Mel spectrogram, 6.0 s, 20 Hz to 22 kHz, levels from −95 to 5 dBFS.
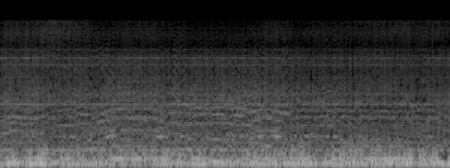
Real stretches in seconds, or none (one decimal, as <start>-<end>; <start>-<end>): none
